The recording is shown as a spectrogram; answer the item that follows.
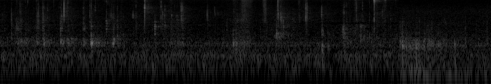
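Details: An Australian Shepherd crunches leftover Thanksgiving turkey bones, with irregular cracking and gnawing clicks every fraction of a second and soft wet chewing in a small, quiet room.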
